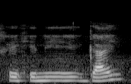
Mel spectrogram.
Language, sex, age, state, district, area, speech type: Assamese, male, 30-45, Assam, Kamrup Metropolitan, urban, spontaneous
